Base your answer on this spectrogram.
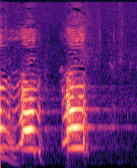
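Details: Three-month-old female Black and Tan Coonhound puppy, Dazey, barking at a raccoon in a tree, the first she had ever seen; two short, harmonic, yelping barks about half a second apart.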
